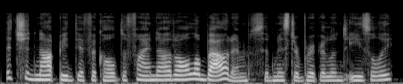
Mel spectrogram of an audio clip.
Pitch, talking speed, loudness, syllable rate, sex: 205 Hz, 225 wpm, -17 LUFS, 5.7 syllables/s, female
